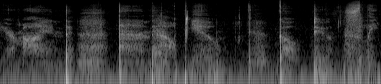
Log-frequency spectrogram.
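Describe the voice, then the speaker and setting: A woman whispers in a soothing tone. Noticeable background noise runs underneath. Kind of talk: ASMR sleep talk. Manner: whispered, soft, slow, soothing.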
